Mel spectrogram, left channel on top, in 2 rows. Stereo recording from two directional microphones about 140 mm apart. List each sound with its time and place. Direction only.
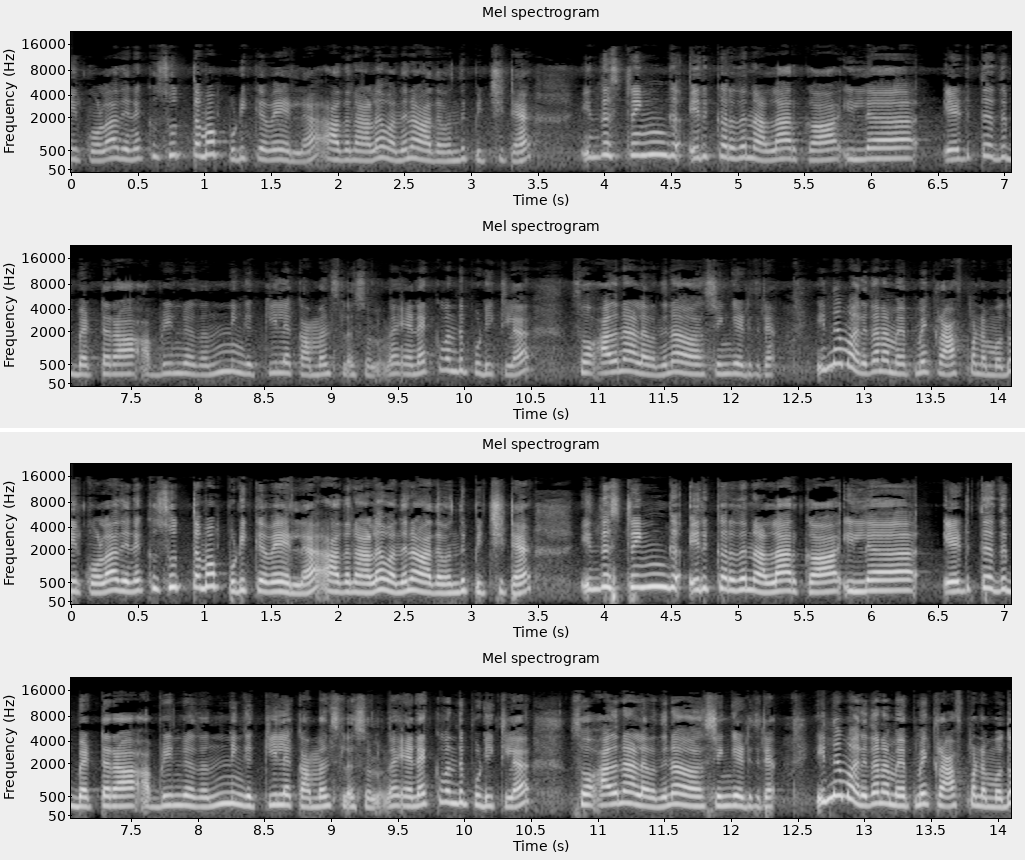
0.0 s a woman's voice: 45° right (ahead or behind)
